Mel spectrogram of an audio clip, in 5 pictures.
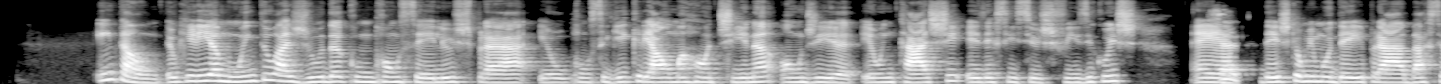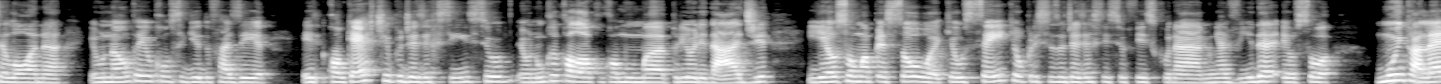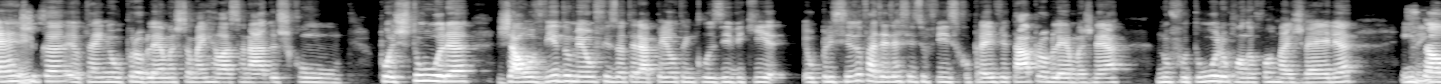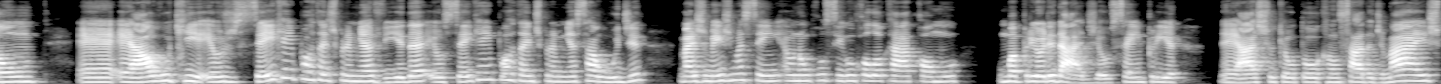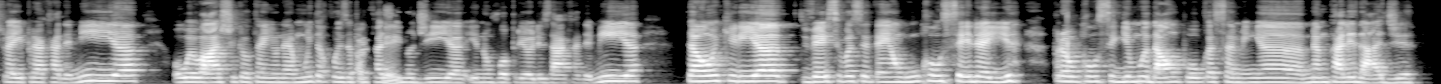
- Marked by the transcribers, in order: tapping
- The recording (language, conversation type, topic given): Portuguese, advice, Como posso ser mais consistente com os exercícios físicos?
